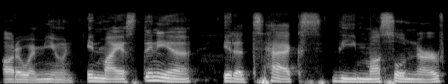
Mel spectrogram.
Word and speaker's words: myasthenia: You mentioned that when you were in law school, you were diagnosed with myasthenia gravis. Am I saying that correctly? – Myasthenia.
